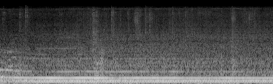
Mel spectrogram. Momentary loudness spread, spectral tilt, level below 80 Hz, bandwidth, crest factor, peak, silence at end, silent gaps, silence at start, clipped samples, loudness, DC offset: 3 LU; -7.5 dB/octave; -32 dBFS; 15.5 kHz; 14 dB; -2 dBFS; 0 s; none; 0 s; under 0.1%; -16 LUFS; under 0.1%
